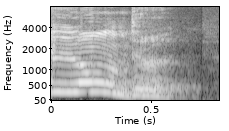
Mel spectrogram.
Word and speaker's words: Londres: On dit Londres.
